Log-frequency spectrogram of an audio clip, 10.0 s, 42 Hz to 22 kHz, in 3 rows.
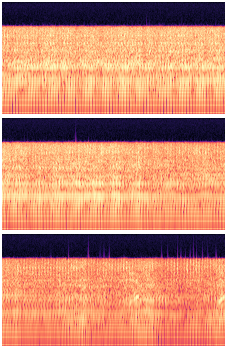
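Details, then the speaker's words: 2003 Huskee by MTD 22" self-propelled mower run dry for winter storage, about 10 minutes in: even mid-pitched run that slows, sags and hunts near the end; surging from fuel starvation as it runs out of gas. "Alright, so this thing's been running for about 10 minutes and it sounds like she's getting ready to die. At least I hope. Yeah, the engine's starting to slow down now. Yeah, she's fixing to run out."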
